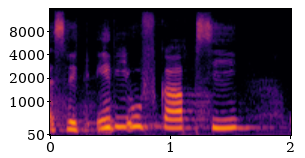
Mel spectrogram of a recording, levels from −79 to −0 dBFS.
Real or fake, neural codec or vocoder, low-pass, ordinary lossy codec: fake; codec, 32 kHz, 1.9 kbps, SNAC; 14.4 kHz; none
